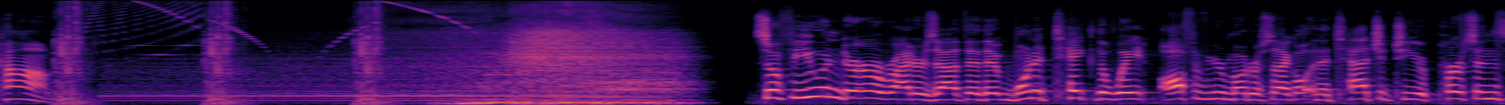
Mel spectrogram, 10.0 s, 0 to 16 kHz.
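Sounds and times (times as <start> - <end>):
held synth tone: 0.7 - 4.8
whoosh: 2.2 - 4.8
deep rumble: 2.9 - 4.8.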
